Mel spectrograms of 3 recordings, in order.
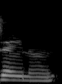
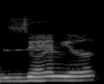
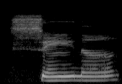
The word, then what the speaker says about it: Zayna: Like, I struggled with that for the longest growing up. Like Zanya, Sayna. I like that pronunciation anyway. Sayna with an S. Zana, Zane. I hate that one. Like how? How is it Zane?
